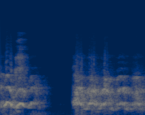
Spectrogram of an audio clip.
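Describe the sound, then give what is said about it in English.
A pet dog barks loudly in two sustained bursts separated by a brief silence, with no voices. “That's my dog.”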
